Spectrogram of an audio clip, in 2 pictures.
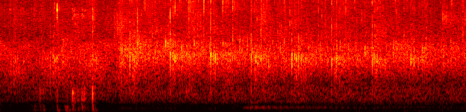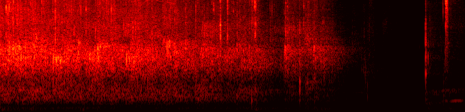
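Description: A church audience claps hands together for the Lord in a dense, steady roar of applause that holds for about eight seconds, then tapers off quickly into near silence. No one speaks.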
